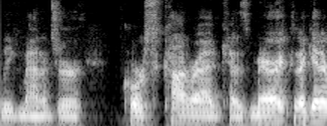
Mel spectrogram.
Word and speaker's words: Kaczmarek: I think it's actually pronounced Kaczmarek in the original, what is it, Polish?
